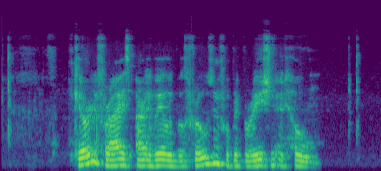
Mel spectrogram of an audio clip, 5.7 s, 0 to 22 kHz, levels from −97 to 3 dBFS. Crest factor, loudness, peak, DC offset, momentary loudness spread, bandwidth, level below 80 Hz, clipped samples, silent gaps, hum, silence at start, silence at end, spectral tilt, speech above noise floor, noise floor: 16 dB; -17 LUFS; -2 dBFS; under 0.1%; 9 LU; 9.8 kHz; -64 dBFS; under 0.1%; none; none; 0.1 s; 0.35 s; -6 dB/octave; 37 dB; -53 dBFS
